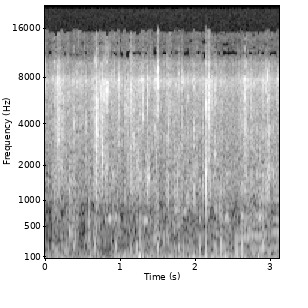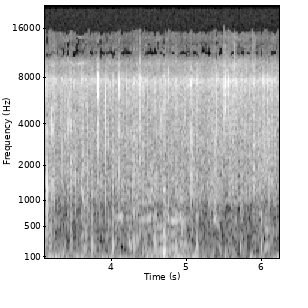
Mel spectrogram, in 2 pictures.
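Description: Footsteps squelch through wet mud.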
